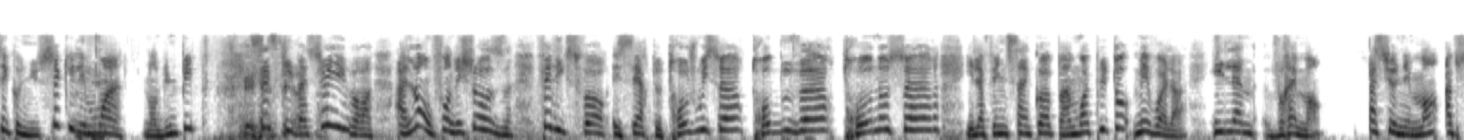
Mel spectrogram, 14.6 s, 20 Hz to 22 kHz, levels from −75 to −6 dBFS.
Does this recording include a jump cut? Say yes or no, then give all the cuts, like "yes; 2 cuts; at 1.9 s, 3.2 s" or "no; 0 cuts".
no; 0 cuts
